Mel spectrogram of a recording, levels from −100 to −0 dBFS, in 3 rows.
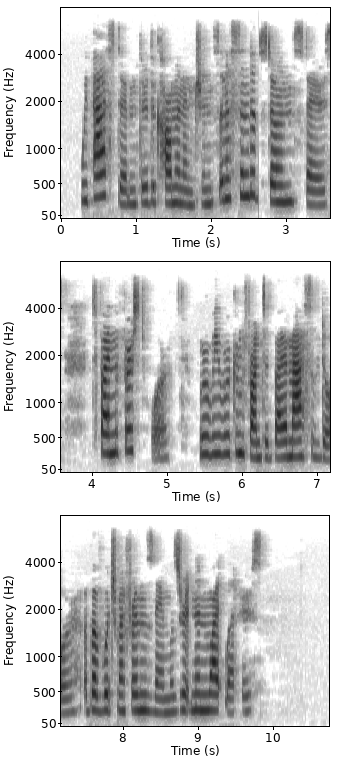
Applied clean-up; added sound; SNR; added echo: none; none; none; none.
